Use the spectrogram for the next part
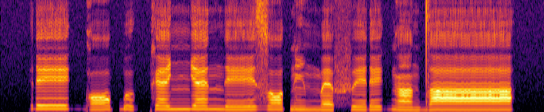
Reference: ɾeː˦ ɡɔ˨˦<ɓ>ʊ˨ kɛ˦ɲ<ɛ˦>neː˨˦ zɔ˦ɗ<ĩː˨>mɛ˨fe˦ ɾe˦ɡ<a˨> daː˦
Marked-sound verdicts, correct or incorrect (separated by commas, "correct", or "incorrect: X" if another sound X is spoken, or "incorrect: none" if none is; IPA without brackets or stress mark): correct, correct, incorrect: ĩ˨, incorrect: ã˨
